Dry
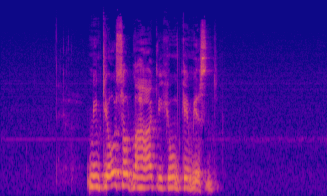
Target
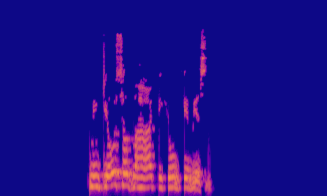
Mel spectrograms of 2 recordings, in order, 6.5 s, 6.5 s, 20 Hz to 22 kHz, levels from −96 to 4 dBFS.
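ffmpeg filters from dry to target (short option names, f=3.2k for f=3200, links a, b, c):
-af "afftfilt=real='re*gte(hypot(re,im),0.02)':imag='im*gte(hypot(re,im),0.02)':win_size=1024:overlap=0.75,agate=range=-27dB:threshold=-34dB:ratio=16:detection=peak"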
